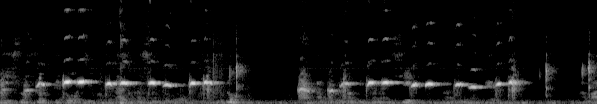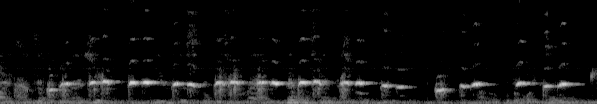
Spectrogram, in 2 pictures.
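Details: A pet cockatiel whistles "If You're Happy and You Know It" in clear repeated phrases, quite off-key.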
